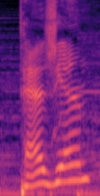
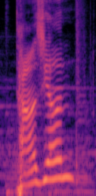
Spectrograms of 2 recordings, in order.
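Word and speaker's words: Tasjan: Aaron Lee Tazian. I think it's Tazian. It's spelled Tazjan, but it's Tazian, I believe.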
